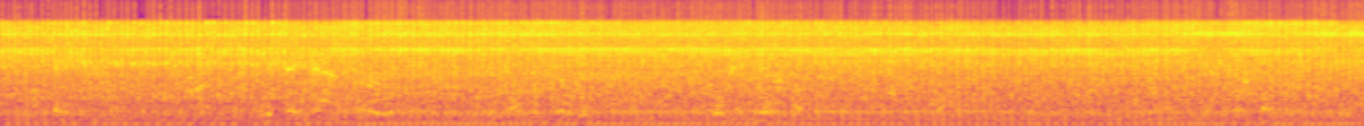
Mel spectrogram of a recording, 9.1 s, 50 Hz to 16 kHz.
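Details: VW Type 3 1600 cc single-port engine, first start after rebuild: steady, even air-cooled clatter at a fast idle with no knocks, misses or surges; normal idle.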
